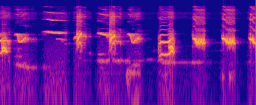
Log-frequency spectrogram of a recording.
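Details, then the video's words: Oriental magpie-robin singing with its tail opened to goad a rival to fight: quick run of short, rich warbled notes and twangy chirps about three per second, with a few thin high whistles. "MENCARI LAWAN TARUNG KACER CEPAT GACOR DALAM HITUNGAN MENIT DIPANCING KACER BUKA EKOR INI"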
